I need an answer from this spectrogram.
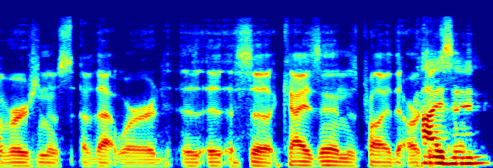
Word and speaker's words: Kaizen: This is go back to the Kaizen, if I'm pronouncing it right, concept. I have the Arkansas version of that word. So Kaizen is probably the Arkansas. Kaizen. Pronunciation Kaizen.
